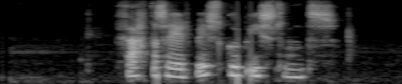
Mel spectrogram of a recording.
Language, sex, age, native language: Icelandic, female, 18-19, Icelandic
